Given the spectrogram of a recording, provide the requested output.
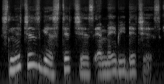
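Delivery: every word drawn out very slowly; slow quoted threat. Retold or imitated. Host repeating Lady Nika's threat, very slow. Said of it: "she said".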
